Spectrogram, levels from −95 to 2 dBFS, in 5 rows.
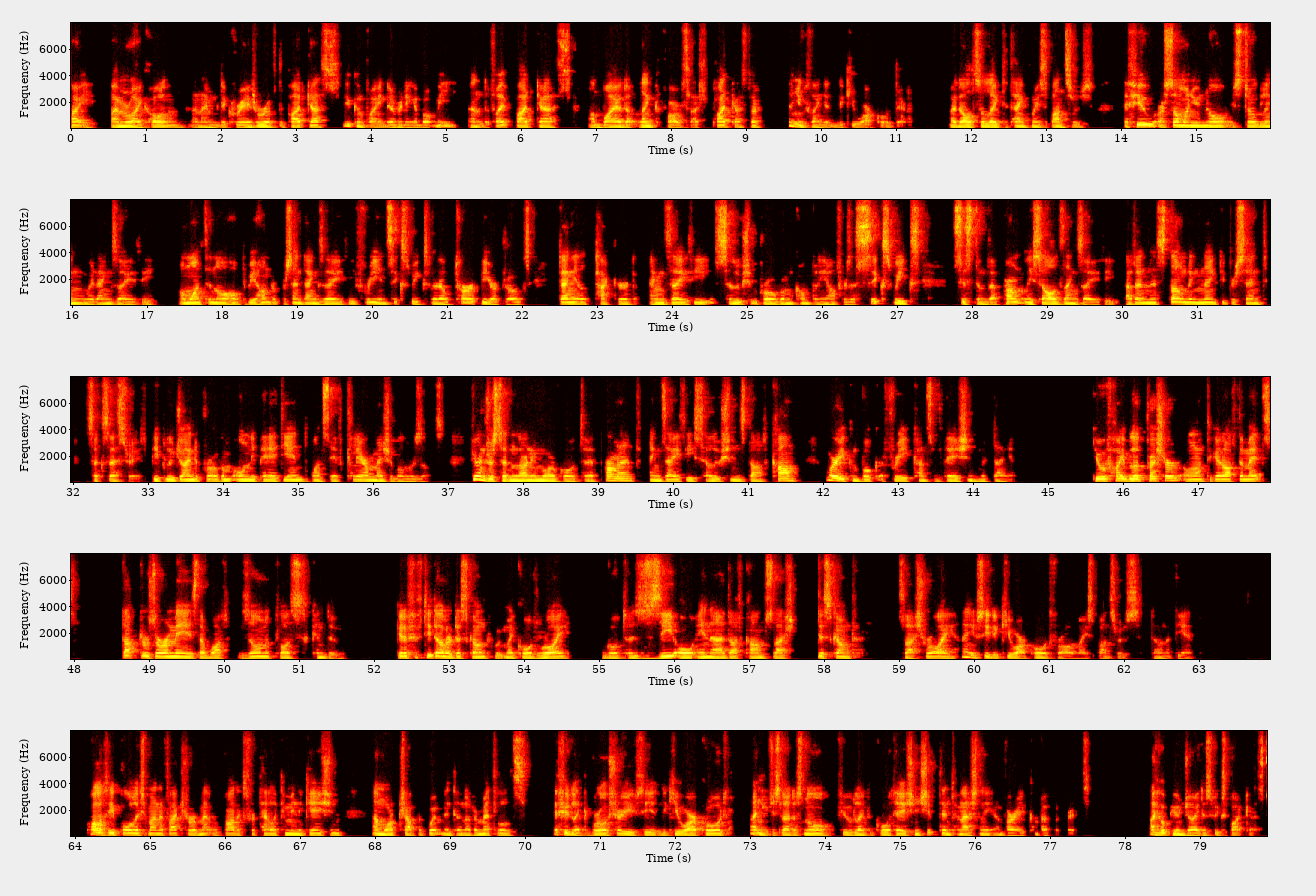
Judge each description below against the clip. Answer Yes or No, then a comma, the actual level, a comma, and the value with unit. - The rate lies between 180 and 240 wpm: No, average, 170 wpm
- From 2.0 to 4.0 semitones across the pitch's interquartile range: Yes, average, 2.9 semitones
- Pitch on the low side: Yes, low, 110 Hz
